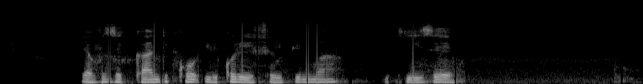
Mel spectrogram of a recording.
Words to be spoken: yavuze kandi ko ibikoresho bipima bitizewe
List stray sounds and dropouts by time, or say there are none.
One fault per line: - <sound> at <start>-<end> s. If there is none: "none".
none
